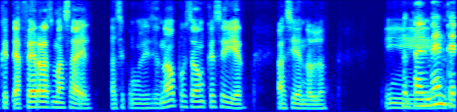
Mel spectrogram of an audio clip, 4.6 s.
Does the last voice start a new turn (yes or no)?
yes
